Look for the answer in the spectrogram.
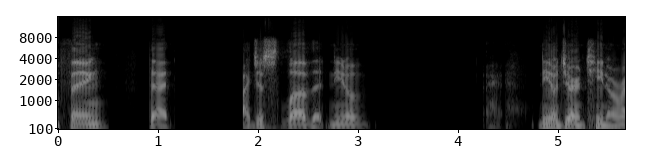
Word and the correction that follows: Giarratano: right? Did I say that correctly? – Nino Giarratano. – Giarratano.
